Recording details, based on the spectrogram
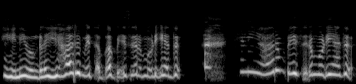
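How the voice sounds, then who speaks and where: A woman voicing an emotional young wife in a cartoon story, high and childlike, breaking into sobs. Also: lively intonation, a little fast, no echo. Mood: tearful joy. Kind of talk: cartoon voice acting. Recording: dull lo-fi audio with faint music.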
